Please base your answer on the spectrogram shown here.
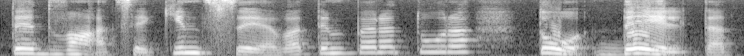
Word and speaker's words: Дельта: це кінцева температура то Дельта т стрільта це трикутничок да читається як Дельта означає змінніна температура Т2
